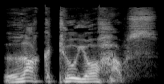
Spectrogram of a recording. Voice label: Dunmer male hello

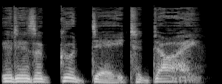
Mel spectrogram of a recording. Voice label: female concede

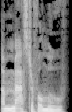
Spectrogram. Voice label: Redguard female; nice play

